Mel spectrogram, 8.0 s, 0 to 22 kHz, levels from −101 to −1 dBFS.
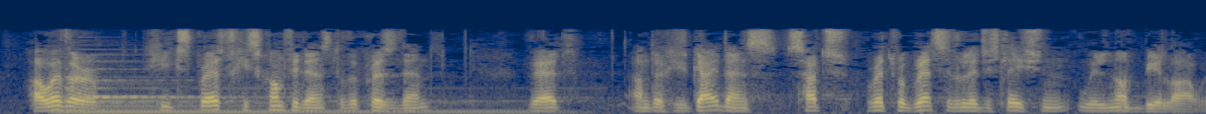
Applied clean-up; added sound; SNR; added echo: none; Piano; 10 dB; none.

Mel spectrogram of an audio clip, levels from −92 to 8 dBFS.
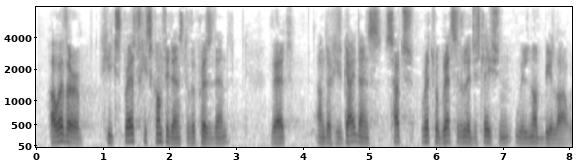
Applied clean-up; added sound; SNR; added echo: none; none; none; none.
